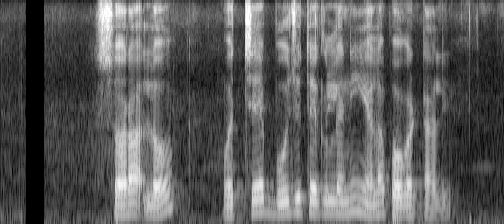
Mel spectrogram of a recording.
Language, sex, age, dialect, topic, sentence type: Telugu, male, 18-24, Utterandhra, agriculture, question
